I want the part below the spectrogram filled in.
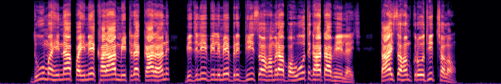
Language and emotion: Maithili, angry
